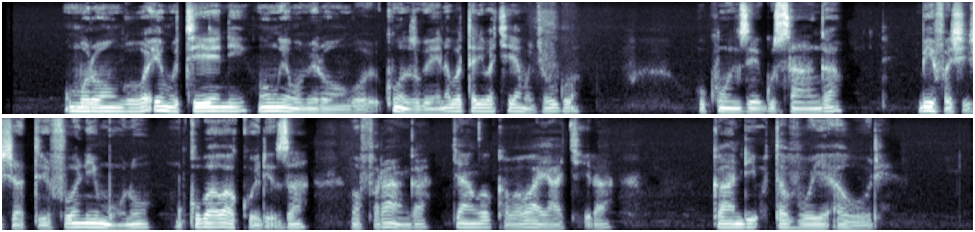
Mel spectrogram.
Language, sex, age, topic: Kinyarwanda, male, 25-35, finance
